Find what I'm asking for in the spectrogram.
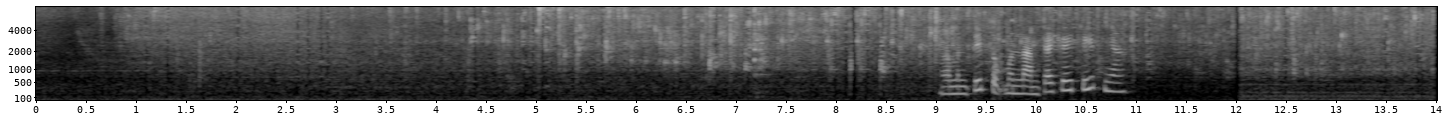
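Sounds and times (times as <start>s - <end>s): fritter deep-frying in oil: 0.8s - 14.0s
oil crackles and pops: 3.4s - 14.0s.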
